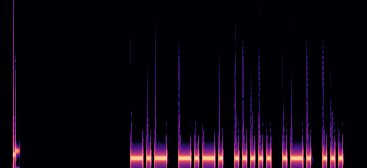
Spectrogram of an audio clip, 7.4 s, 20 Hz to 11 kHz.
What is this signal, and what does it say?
Morse code, heard as a keyed tone, about 15 wpm, 700 Hz. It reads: KC5RS
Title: USA Call Signs - 5 Characters - Repeated 2x - 15wpm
